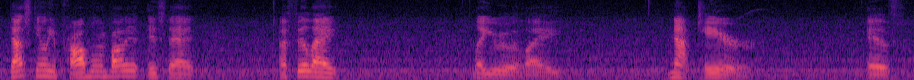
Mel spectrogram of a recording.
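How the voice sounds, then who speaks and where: A man in his twenties talks slowly in a personal video diary, his voice pitched a little high. He halts often and starts his sentences over, rambling as he goes. A faint hum sits underneath. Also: a bit bright, rough recording. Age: 20s. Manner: halting, rambling, full of restarts. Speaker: vlogger.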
